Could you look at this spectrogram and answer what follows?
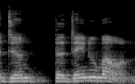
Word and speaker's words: denouement: And then the denouement, that's how you pronounce that.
